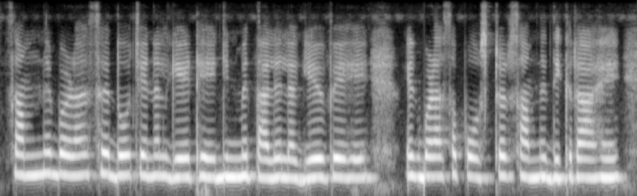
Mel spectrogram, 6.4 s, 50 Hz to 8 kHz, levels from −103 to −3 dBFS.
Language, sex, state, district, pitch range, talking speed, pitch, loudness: Hindi, female, Bihar, Gopalganj, 250-275 Hz, 190 wpm, 255 Hz, -12 LUFS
